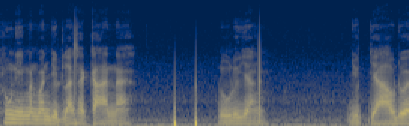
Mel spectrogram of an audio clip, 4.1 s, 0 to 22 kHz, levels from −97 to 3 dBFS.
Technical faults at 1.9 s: loud pop

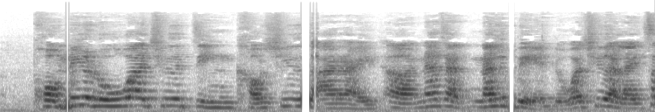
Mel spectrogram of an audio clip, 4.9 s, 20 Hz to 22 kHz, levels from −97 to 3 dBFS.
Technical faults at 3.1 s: none

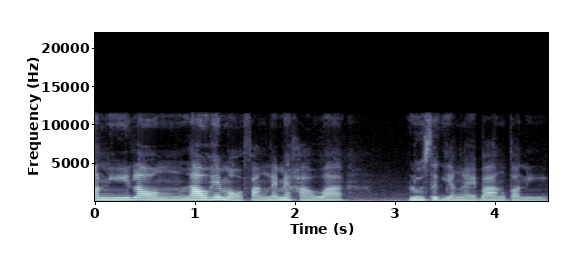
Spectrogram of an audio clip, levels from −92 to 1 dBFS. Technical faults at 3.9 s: Bluetooth LC3 compression

